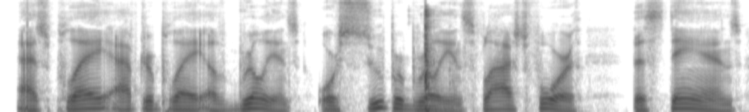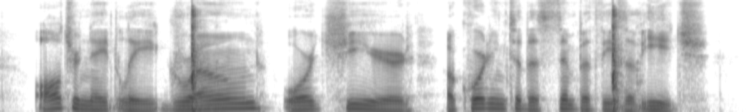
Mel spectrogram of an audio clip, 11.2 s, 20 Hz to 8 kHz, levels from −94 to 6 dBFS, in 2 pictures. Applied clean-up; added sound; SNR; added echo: none; Tap; 0 dB; none.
